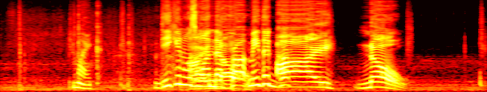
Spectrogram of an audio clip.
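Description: A woman shouts urgently close by.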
